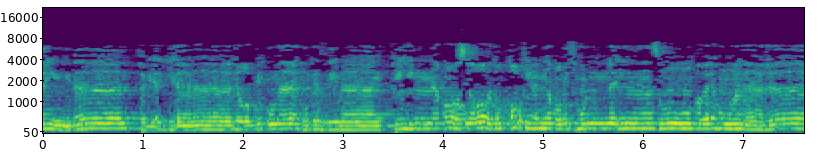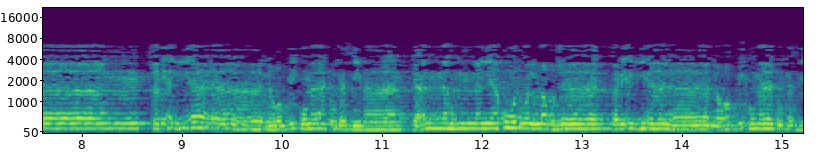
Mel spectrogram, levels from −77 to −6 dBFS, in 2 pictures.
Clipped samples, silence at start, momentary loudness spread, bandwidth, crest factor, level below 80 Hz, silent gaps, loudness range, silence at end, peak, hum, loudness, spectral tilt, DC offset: under 0.1%; 0 s; 4 LU; 7.4 kHz; 14 dB; -48 dBFS; none; 2 LU; 0 s; -4 dBFS; none; -17 LUFS; -7 dB/octave; under 0.1%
